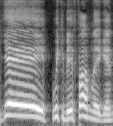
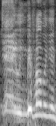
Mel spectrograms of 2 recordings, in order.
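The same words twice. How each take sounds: First: It is said in a flat, subdued tone. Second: It is said in a lively, excited tone.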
